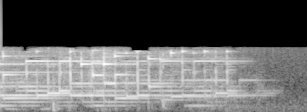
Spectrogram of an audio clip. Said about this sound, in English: No, I'm sorry. That was my other phone ringing.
